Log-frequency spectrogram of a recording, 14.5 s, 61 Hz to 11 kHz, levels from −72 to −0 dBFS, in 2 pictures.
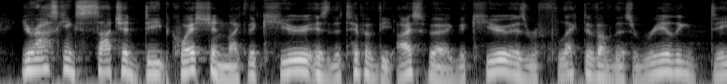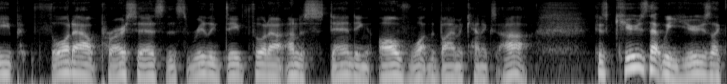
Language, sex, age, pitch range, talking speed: English, male, 20-39, 90-110 Hz, 175 wpm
